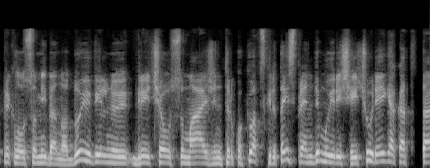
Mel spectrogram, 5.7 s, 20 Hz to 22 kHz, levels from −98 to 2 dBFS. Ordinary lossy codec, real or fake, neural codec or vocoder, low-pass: AAC, 48 kbps; real; none; 10.8 kHz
